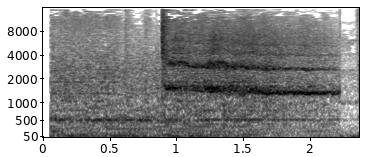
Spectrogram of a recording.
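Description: Car tyres screeching under hard braking over a low engine rumble. The screech comes in about a second in, sliding slightly down in pitch.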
